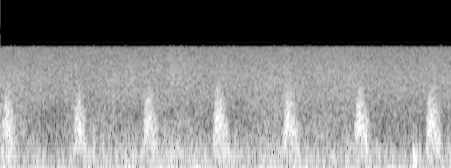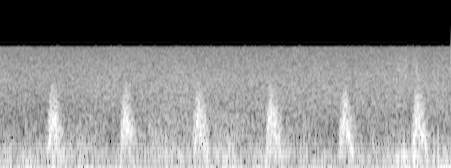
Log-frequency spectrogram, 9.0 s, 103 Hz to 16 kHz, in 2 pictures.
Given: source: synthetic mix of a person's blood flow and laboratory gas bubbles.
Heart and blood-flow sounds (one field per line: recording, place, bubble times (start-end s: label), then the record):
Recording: Doppler ultrasound of blood flow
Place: subclavian vein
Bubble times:
no bubbles
From the record:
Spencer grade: 0 (complete lack of bubble signals)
